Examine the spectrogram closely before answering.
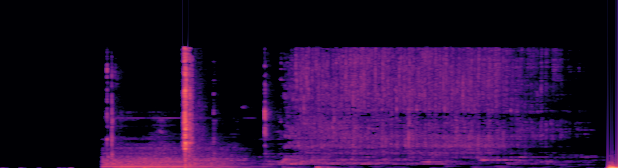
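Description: Food simmers and bubbles in a pan.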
